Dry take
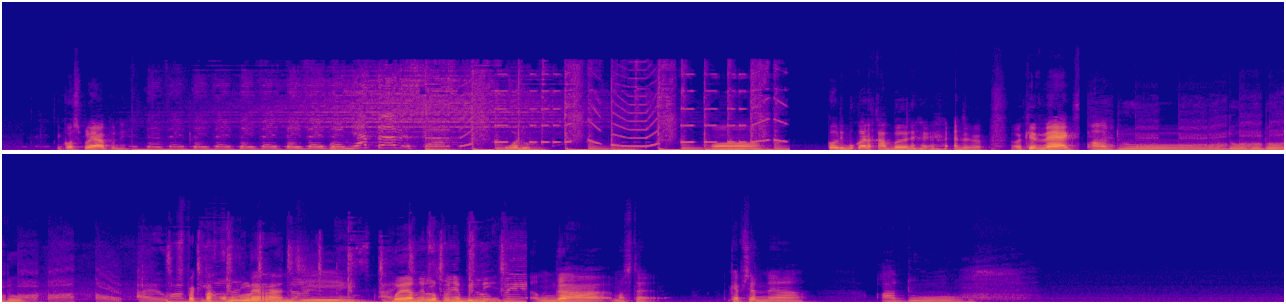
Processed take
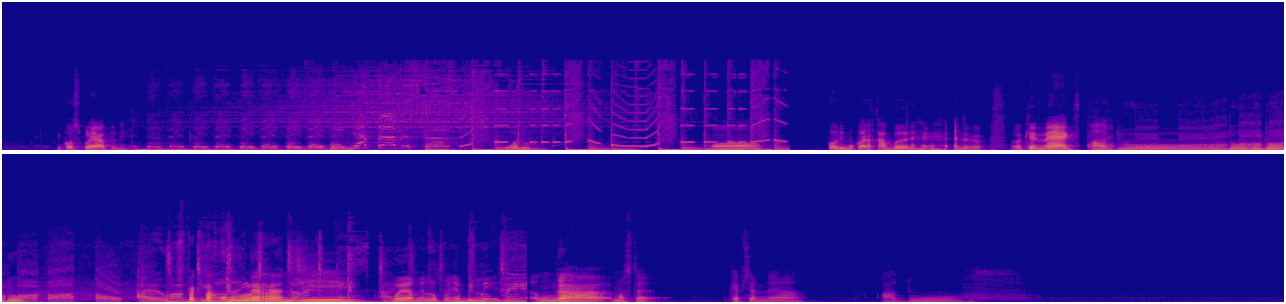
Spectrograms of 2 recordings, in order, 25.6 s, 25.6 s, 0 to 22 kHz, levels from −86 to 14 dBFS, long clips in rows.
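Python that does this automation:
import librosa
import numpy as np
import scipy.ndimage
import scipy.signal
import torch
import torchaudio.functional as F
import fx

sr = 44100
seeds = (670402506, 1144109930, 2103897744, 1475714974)

y = fx.gain(x, sr, db=fx.line((11.91, -10.5), (13.04, -4.0), (16.15, -4.0), (17.17, -16.0), (17.88, -7.0), (18.95, -7.0), (20.28, -15.5)))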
